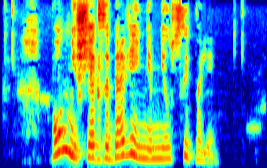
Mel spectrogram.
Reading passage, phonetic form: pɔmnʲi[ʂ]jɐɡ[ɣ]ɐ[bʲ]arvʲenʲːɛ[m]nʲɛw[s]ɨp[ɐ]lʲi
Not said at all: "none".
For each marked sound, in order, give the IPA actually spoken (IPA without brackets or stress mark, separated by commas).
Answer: ʂ, z, bʲ, m, s, ɐ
